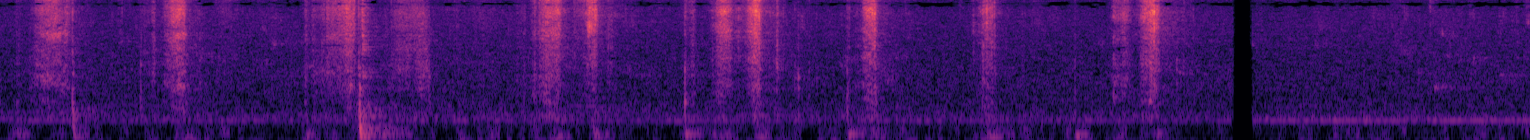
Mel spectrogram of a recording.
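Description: Paring knife shaving the rough skin off a raw taro root, a run of short, irregular scraping strokes. The scraping stops about six seconds in, leaving a faint steady hum.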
